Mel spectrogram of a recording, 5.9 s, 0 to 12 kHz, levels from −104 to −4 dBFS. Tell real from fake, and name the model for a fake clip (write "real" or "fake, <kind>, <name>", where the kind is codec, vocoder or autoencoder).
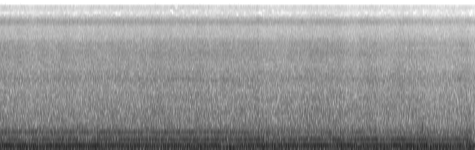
real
